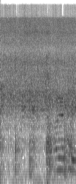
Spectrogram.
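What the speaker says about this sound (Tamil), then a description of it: "தக்காளி நல்லா வதக்கணும்" Tomatoes and onions sautéing in a pan for a mango curry. A continuous hiss of frying with a few distinct spatula strokes, close and fairly loud.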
